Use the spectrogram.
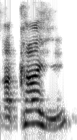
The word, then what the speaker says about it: Akanyi: So in R versus Akanyi, is spelled A-K-A-N-Y-I.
